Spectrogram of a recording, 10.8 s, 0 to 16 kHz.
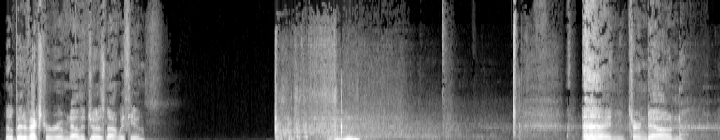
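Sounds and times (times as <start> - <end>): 
speech: 0.1 - 2.4, 5.0 - 5.5, 8.8 - 10.4
car engine starting: 4.1 - 10.7.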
